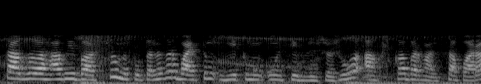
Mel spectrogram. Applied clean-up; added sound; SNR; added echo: none; Breathing; 15 dB; reverberation time 0.3 s.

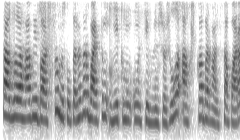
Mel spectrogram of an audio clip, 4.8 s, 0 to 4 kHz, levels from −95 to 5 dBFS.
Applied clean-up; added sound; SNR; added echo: neural mask model DeepFilterNet 3.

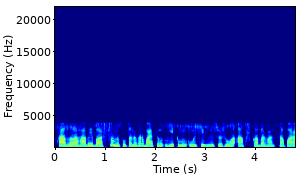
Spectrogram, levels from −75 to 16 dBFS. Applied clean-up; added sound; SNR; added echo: neural separator model SepFormer WHAMR!.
